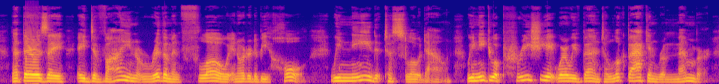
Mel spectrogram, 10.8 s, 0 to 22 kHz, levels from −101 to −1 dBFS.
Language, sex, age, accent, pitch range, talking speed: English, male, 30-49, American, 125-150 Hz, 170 wpm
